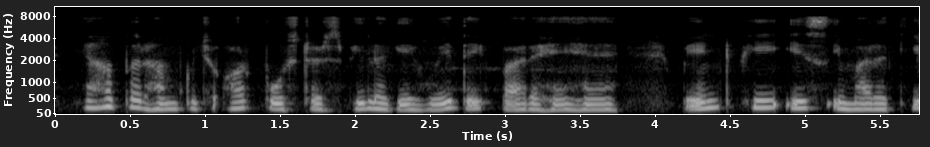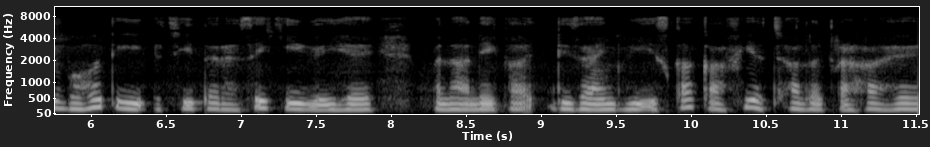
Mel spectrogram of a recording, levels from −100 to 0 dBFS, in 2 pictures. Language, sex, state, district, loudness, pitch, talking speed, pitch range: Hindi, female, Bihar, Kishanganj, -42 LUFS, 175 Hz, 180 wpm, 165-200 Hz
